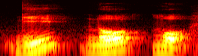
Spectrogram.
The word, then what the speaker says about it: gnomo: Eu pronuncio gnomo. Eu pronuncio em 3 sílabas.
